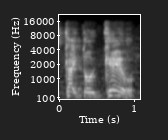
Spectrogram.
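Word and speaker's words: κατοικέω: Lo voy a decir bien al paso. Es kaitoikeo. Y kaitoikeo, y lo estoy pronunciando incluso de manera dominicana para que se entienda, significa algo que se aloja permanentemente.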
